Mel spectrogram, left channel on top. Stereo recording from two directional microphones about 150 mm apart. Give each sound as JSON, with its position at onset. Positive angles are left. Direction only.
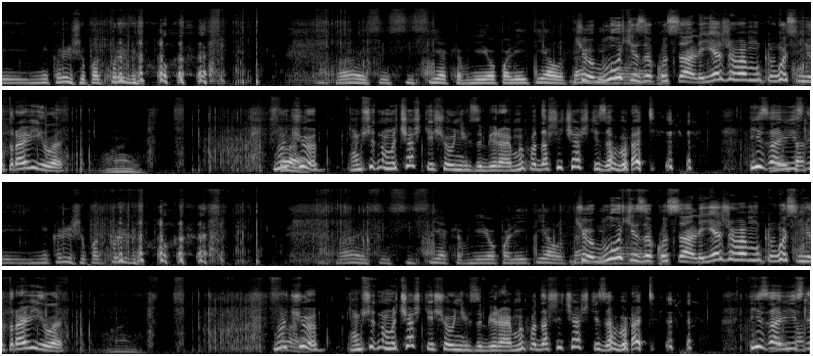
{"t": 0.5, "sound": "speech", "side_deg": 40}
{"t": 1.3, "sound": "speech", "side_deg": 5}
{"t": 2.0, "sound": "a sound", "side_deg": 30}
{"t": 3.3, "sound": "speech", "side_deg": 35}
{"t": 5.6, "sound": "speech", "side_deg": 5}
{"t": 10.5, "sound": "speech", "side_deg": 10}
